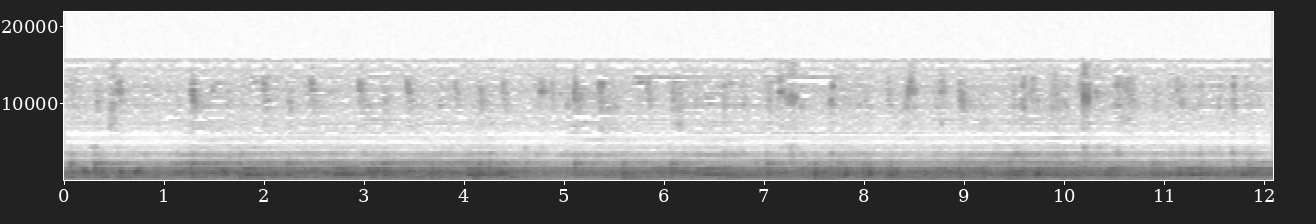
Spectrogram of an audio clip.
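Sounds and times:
background music: 0:00.0 - 0:12.0
dense din of room: 0:00.0 - 0:12.0.

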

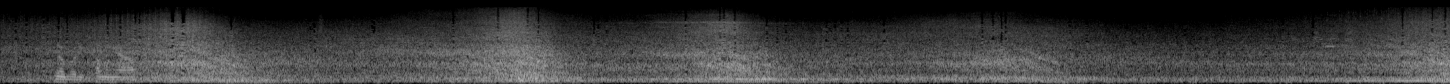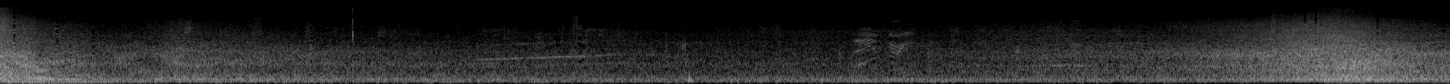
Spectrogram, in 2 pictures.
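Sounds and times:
cars passing by: 0:00.0 - 0:29.0.

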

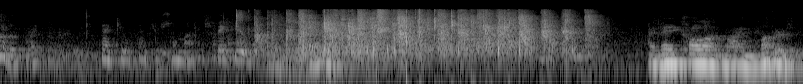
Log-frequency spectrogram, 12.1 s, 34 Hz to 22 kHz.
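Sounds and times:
audience applauding: 0:03.5 - 0:09.2.

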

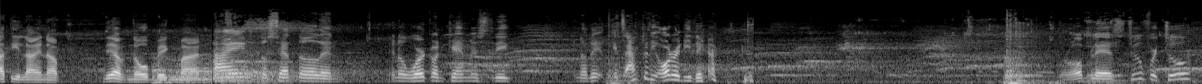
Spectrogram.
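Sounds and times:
arena crowd murmur: 0:00.9 - 0:10.4.

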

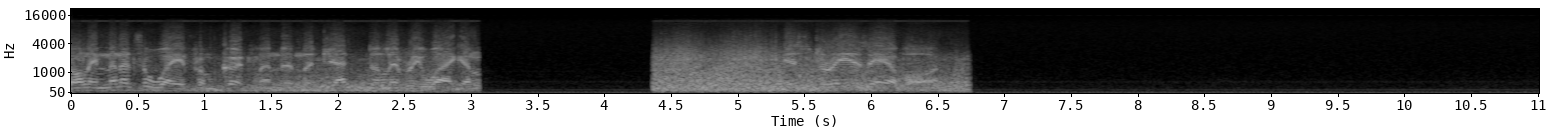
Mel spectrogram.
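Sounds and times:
jet engines rushing: 0:04.4 - 0:06.8.

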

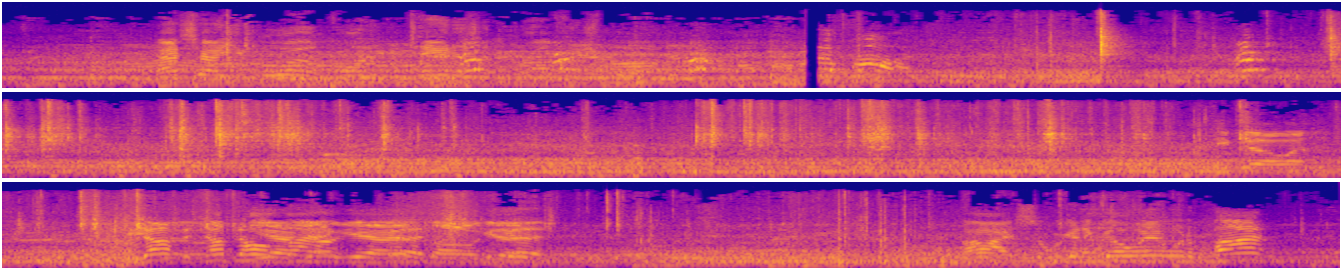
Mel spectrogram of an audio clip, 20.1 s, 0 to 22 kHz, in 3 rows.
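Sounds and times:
steady low rumble: 0:00.0 - 0:20.0.

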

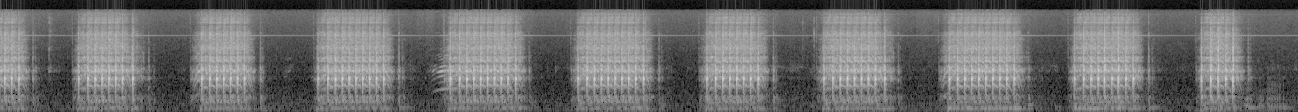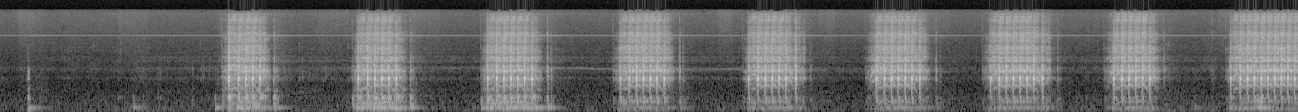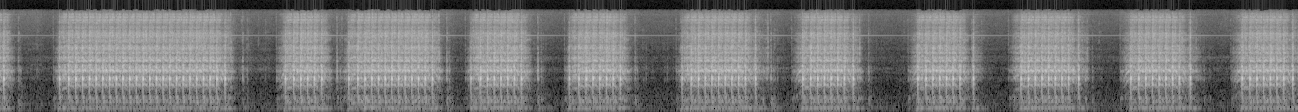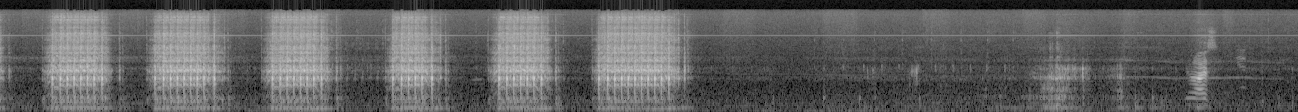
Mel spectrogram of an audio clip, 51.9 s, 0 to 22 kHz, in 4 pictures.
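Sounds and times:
airsoft gun automatic bursts: 0:00.0 - 0:12.6, 0:15.2 - 0:15.8, 0:16.5 - 0:17.2, 0:17.8 - 0:45.9.

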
